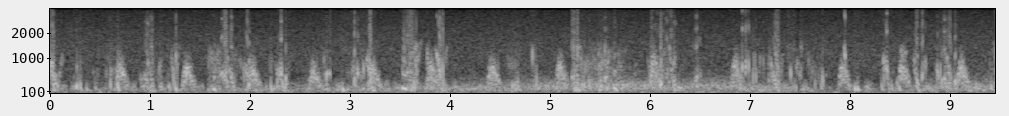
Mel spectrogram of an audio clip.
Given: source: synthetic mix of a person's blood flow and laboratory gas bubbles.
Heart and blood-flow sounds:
Doppler ultrasound of blood flow; subclavian vein
0.00-0.13 s: bubbles
0.18-0.50 s: bubbles
0.53-0.74 s: bubbles
0.88-1.30 s: bubbles
1.56-2.04 s: bubbles
2.17-2.40 s: bubbles
2.70-2.80 s: bubbles
2.89-3.28 s: bubbles
3.48-3.99 s: bubbles
4.38-4.73 s: bubbles
4.79-4.90 s: bubbles
5.17-5.87 s: bubbles
5.96-6.32 s: bubbles
6.42-6.52 s: bubbles
6.86-7.33 s: bubbles
7.36-7.76 s: bubbles
7.91-8.12 s: bubbles
8.28-8.58 s: bubbles
8.62-8.80 s: bubbles
8.83-9.09 s: bubbles
9.38-9.46 s: bubbles
From the record:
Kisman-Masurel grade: 243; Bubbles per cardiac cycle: several, 3 to 8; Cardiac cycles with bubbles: 100%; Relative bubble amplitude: loud (0.450 to 0.775); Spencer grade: 3 (all of the cardiac periods contain showers or single bubble signals, but not dominating or overriding the cardiac motion signals); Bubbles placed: anywhere in the cardiac cycle

